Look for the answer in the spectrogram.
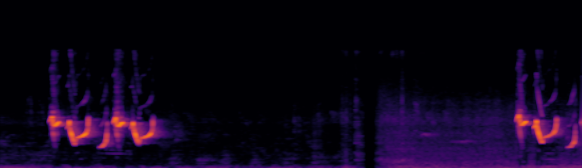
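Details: Two quick high swooping whistled phrases from a singing cinereous tit, 'wucit wucit', then a pause filled with soft background noise before the song resumes with another phrase.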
